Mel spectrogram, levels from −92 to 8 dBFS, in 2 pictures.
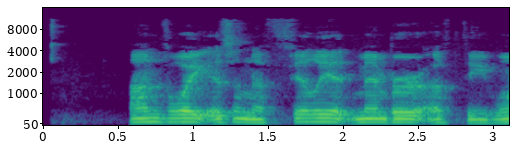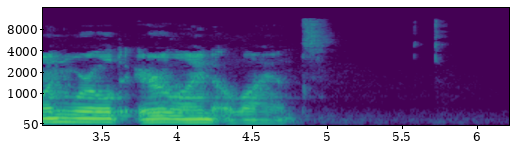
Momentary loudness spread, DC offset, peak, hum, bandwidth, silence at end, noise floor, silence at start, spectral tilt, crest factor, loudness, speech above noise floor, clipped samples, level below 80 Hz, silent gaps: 13 LU; under 0.1%; -4 dBFS; none; 11 kHz; 1.3 s; -67 dBFS; 0.6 s; -7 dB/octave; 16 dB; -19 LUFS; 49 dB; under 0.1%; -44 dBFS; none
